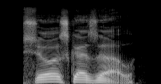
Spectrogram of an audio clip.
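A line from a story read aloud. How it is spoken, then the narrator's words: Soldier's rough question. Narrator (Russian): грубо спросил вояка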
